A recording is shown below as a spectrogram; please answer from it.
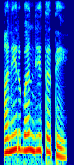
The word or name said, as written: ಅನಿರ್ಬಂಧಿತತೆ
